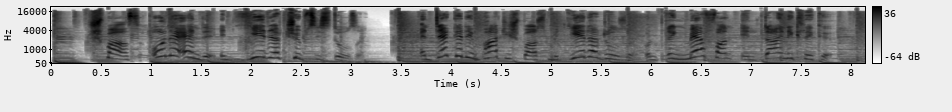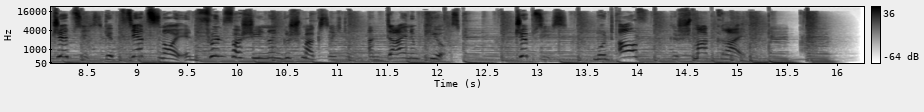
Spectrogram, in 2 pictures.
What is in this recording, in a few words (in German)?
Werbung DE; Chipsies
